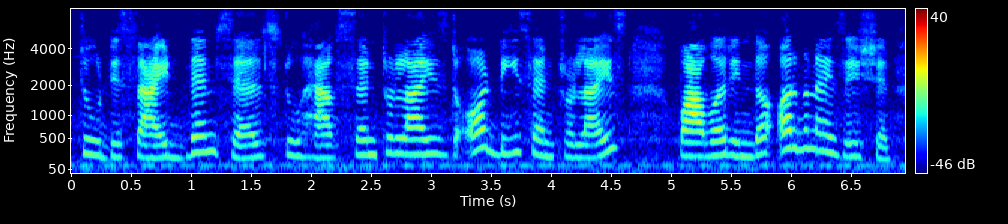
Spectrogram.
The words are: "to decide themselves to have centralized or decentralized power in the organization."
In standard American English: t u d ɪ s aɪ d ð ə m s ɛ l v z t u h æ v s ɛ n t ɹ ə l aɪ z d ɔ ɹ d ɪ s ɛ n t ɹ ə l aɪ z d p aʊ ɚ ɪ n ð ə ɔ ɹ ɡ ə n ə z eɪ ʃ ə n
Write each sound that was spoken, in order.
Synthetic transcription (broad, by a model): t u d ɪ s aɪ d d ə m s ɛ l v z t u h æ v s ɛ n t ɹ ə l aɪ z d ɔ ɹ d ɪ s ɛ n t ɹ ə l aɪ z d p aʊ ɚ ɪ n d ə ɔ ɹ ɡ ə n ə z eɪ ʃ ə n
